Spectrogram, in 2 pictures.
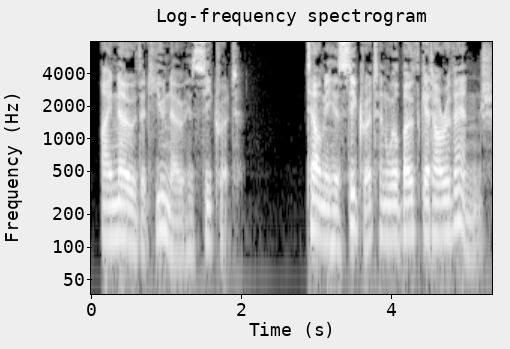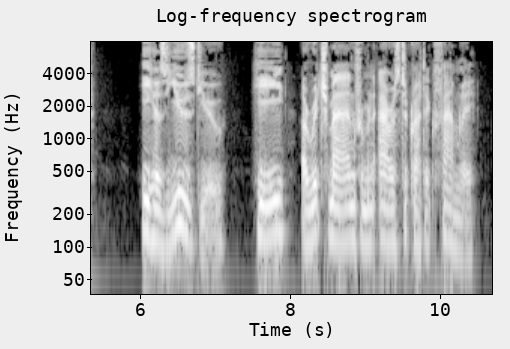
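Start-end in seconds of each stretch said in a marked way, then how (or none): none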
